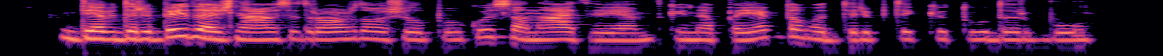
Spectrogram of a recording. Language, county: Lithuanian, Šiauliai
